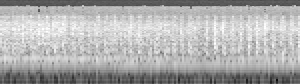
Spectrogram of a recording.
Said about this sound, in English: I'm a helicopter pilot. We're above your house right now.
